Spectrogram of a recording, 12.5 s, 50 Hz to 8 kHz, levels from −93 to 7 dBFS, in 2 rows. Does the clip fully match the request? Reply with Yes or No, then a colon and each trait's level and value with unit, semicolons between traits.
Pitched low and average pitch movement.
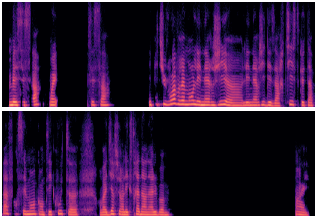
No: high, 220 Hz; average, 3.1 semitones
